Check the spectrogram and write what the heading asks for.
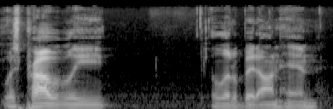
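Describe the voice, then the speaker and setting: A man's voice: on the low side, level tone, normal speed, a bit bright. A man co-hosting a casual sports podcast, easygoing and conversational, often correcting small details. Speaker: podcast co-host.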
